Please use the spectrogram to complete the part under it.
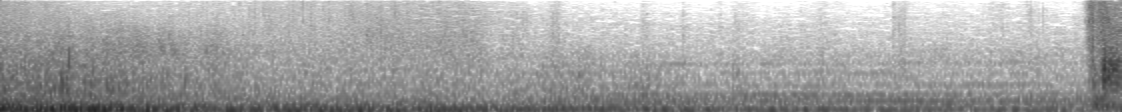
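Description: A Confringo explosive spell blast in Hogwarts Legacy, a loud booming burst at the start that rumbles and decays over a few seconds, followed by a short sharp pop near the end.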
